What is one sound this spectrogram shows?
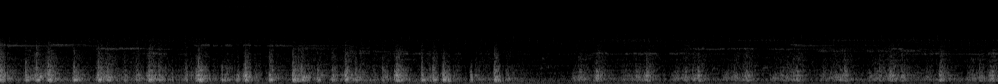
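Fifes play a shrill marching tune.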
